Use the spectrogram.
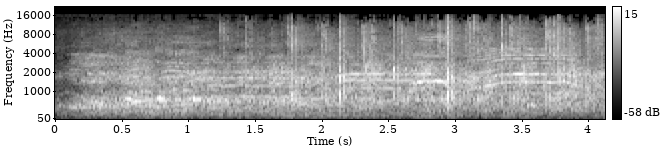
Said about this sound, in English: Now, on the other side, now, before you folks get to applaud too much, there are some times when the Holy Spirit will hijack your emotions.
